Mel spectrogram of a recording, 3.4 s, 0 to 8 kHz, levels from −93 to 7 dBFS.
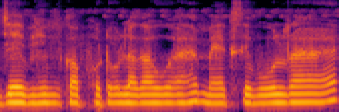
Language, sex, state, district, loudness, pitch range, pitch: Hindi, female, Jharkhand, Garhwa, -16 LUFS, 170-180 Hz, 175 Hz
